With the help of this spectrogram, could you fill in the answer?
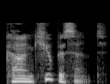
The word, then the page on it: concupiscent: British English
